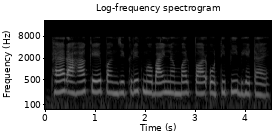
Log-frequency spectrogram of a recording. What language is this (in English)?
Maithili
